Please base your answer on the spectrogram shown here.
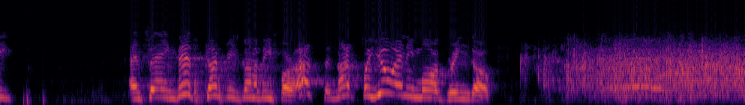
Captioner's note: applause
